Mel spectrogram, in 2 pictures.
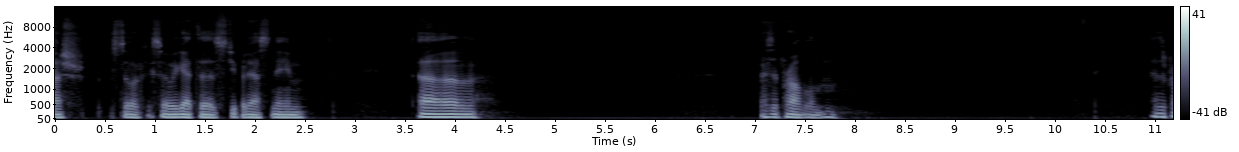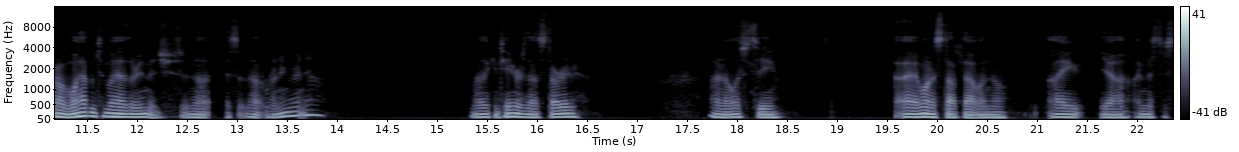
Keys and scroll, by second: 1.7-2.4 typing, 21.4 ctrl+a, 21.9 ctrl+a.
